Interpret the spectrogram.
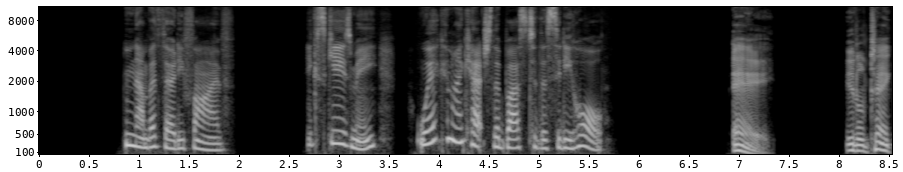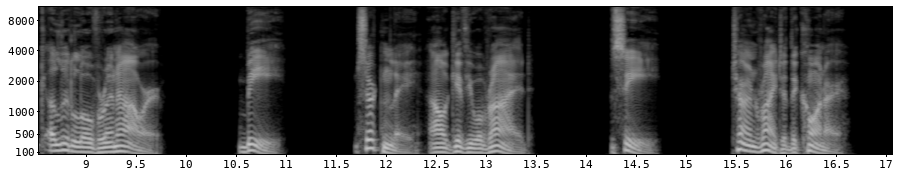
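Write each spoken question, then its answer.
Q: Excuse me, where can I catch the bus to the City Hall?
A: C: Turn right at the corner.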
